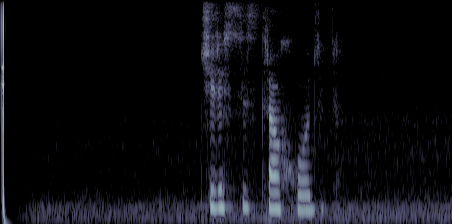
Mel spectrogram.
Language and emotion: Russian, neutral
